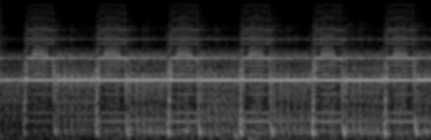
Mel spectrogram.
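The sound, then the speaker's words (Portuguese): A harsh electronic alarm-like sound, hidden at the end of a CD, pulses in a steady rhythm, roughly two beats per second, over a continuous high whine. It's loud and distorted, with no voices. “Escondido no fim do CD há uma espécie de um alarme e eu juro.”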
